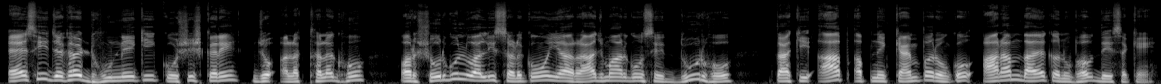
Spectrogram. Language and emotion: Hindi, neutral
